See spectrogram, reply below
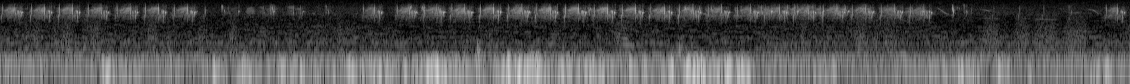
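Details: A Plain Prinia at Mettur reservoir, Salem, India, where the species is very common, sings a fast, high, buzzy series of insect-like notes, three or four per second, over a low wind rumble.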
